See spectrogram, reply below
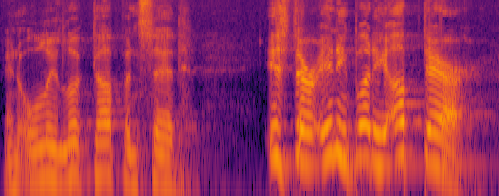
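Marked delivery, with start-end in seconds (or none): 2.0-3.6 high, loud, pleading call up to the sky; a stranded hiker yelling up for help; desperate call upward. Acted. Hiker dangling from a tree over a fjord, calling up in a high, loud plea. Man hanging off a cliff calls up.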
